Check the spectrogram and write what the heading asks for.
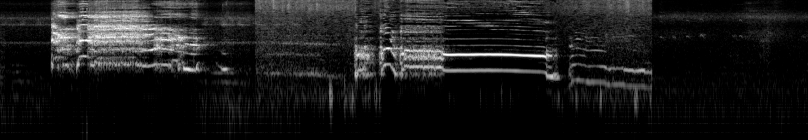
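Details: Roosters, each with its own voice, crow in quick succession: a rough, broad crow, then a clear, sustained one with a pure held tone that slides down at the close, over light background noise.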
